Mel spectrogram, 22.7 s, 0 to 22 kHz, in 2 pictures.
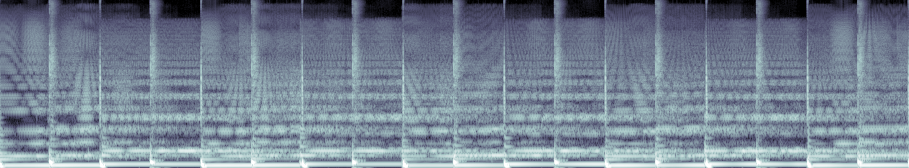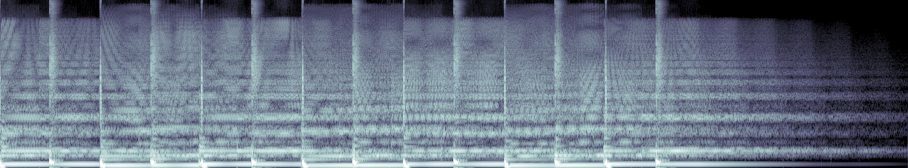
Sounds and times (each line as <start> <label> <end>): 0.0 beat 19.8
